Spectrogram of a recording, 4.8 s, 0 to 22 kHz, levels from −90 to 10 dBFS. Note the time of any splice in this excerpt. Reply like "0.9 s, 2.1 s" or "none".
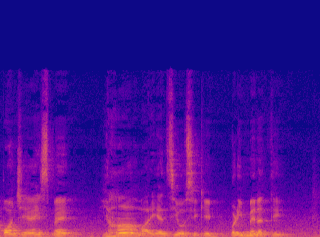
none

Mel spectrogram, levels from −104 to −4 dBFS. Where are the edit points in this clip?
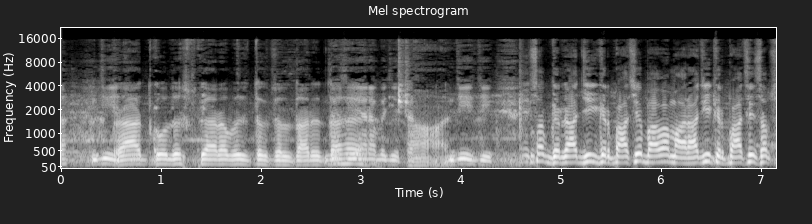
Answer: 4.7 s

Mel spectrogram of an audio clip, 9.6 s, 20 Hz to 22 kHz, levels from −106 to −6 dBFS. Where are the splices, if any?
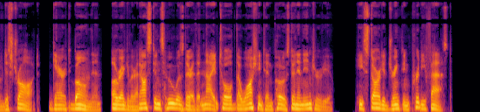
4.4 s, 5.8 s

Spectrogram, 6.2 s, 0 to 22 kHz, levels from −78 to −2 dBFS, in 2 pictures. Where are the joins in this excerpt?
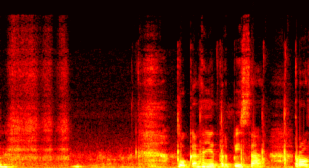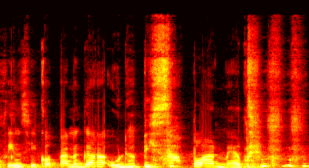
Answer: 2.8 s

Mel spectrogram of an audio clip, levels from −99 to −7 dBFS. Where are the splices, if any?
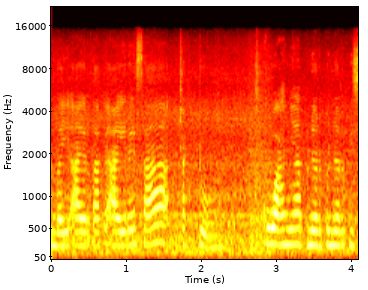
2.6 s

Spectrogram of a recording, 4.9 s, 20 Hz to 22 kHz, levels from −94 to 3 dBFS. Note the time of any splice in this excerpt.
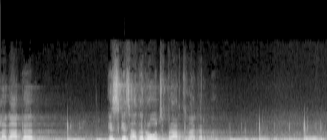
none

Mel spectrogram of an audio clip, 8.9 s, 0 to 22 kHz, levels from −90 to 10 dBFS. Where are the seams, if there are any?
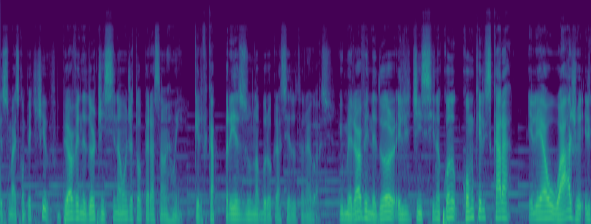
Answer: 0.8 s, 2.6 s, 4.9 s

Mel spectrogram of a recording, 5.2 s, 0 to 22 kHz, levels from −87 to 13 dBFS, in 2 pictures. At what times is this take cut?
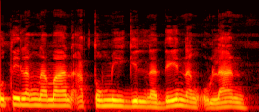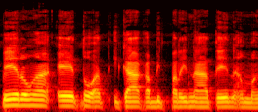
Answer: none

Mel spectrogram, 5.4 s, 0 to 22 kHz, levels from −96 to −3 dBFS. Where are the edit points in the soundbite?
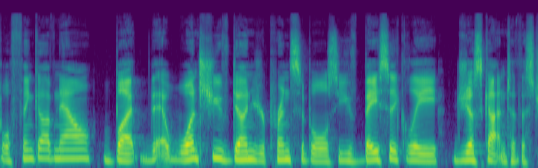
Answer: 1.0 s, 4.5 s

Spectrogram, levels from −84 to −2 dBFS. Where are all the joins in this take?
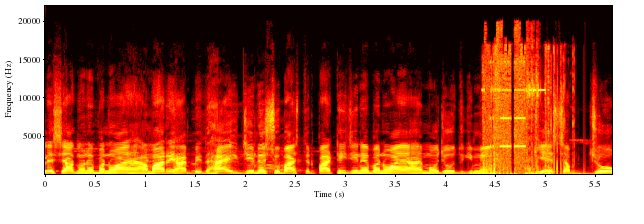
4.7 s

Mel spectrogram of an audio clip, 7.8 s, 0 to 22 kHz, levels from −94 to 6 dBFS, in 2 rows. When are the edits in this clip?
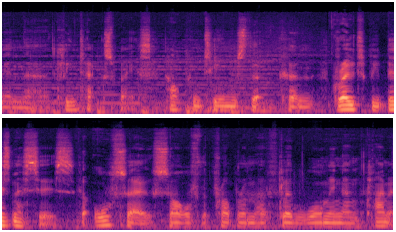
1.4 s, 3.2 s, 4.7 s, 6.6 s

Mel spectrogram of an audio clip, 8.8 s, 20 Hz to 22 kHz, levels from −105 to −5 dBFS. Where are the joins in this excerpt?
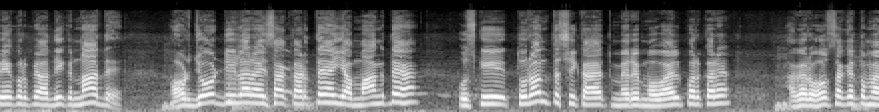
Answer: none

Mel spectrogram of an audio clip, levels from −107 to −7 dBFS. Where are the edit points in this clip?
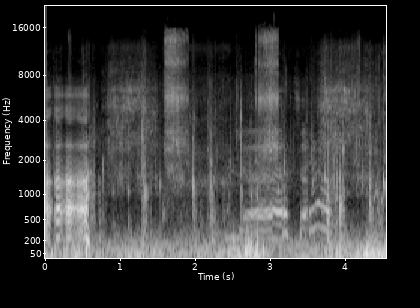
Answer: none

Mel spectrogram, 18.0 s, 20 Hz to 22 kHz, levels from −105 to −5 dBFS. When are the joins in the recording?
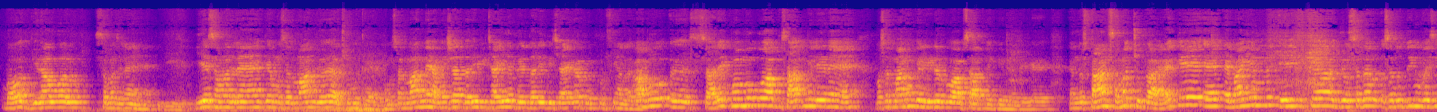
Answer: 4.8 s, 8.0 s

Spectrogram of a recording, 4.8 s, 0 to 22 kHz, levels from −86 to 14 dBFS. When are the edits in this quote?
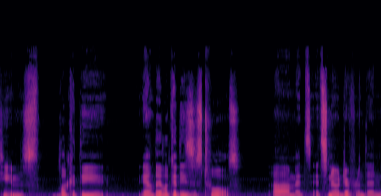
none

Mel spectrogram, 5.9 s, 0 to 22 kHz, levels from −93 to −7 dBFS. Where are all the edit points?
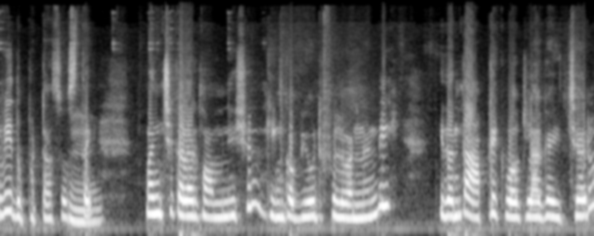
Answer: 2.6 s

